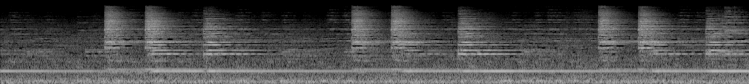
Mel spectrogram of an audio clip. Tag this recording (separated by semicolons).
bell; hindu; temple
